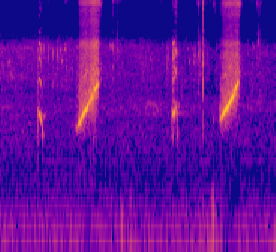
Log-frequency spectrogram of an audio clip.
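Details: Grey francolin, known locally as irani teeter, utters two loud upslurred whistles about two seconds apart, with a few short faint notes between them over a low background hum.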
